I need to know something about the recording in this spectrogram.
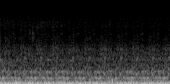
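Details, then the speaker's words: Ford Fiesta 1.4 TDCi diesel on jump pack with very weak battery, goes into limp mode: lumpy uneven idle with stumbles, whole car shaking; rough idle misfire, at least one cylinder not firing, injector on cylinder two suspected. "don't know if you can hear it but it's the whole car's kind of shaking and yeah it's running really really really quite rough"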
